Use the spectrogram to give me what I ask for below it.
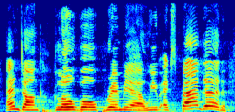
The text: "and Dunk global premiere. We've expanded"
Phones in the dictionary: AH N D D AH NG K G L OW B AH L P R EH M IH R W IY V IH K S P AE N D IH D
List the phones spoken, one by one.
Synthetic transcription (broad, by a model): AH N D D AH NG K G L OW B AH L P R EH M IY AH W IY V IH K S P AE N D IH D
